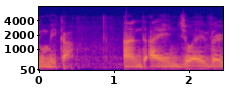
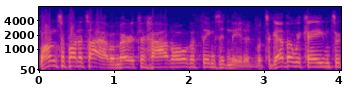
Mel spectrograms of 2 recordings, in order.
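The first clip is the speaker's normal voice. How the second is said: basic high-pitched American voiceover announcer read; 9 semitones higher than usual. Former voiceover artist showing what he can do: American announcer voice. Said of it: "I can do basic uh, American announcer voice".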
